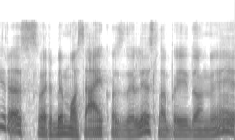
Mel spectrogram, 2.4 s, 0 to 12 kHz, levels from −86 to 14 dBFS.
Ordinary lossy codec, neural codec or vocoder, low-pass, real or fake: MP3, 96 kbps; none; 7.2 kHz; real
